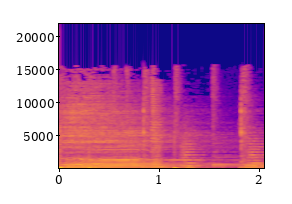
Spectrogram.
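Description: Romani ballad played by a band with a male singer. He holds an ornamented line that bends and falls, breaking off about a second in, and sharp drum hits follow.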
